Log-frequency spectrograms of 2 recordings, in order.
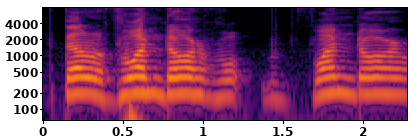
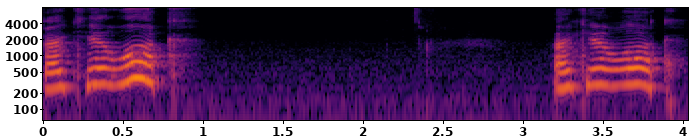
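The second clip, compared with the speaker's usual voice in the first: higher, put-on despairing voice; mock dramatic; 6 semitones higher than usual. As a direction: turn away in hammed-up despair. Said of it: "I'm not being over dramatic".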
